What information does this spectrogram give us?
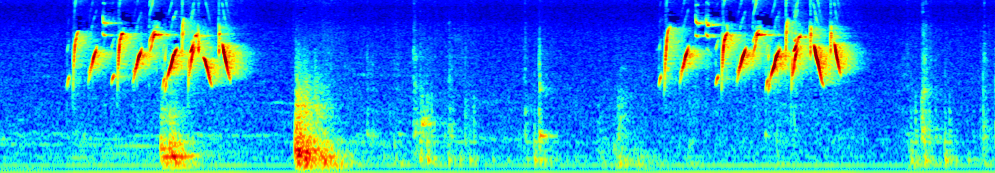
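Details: European goldfinch practising the 'şak şak' song part: two loud bursts of quick, high, falling twittering notes about four seconds apart, separated by a low thud and soft room sounds, with a constant faint hum.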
